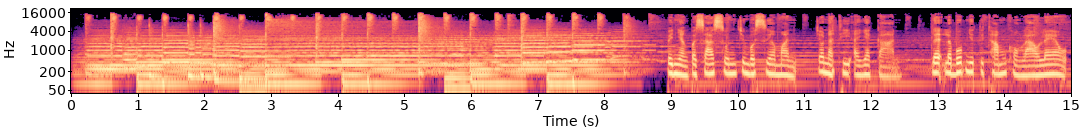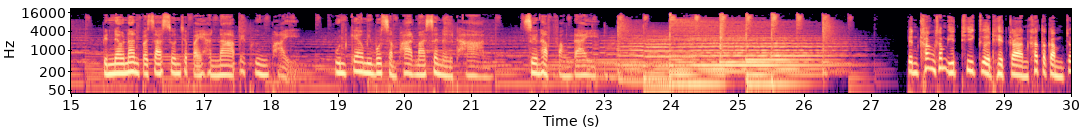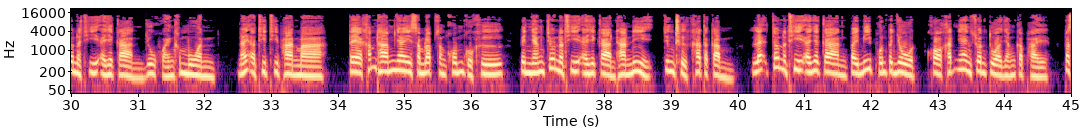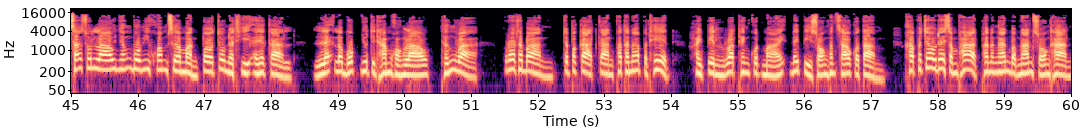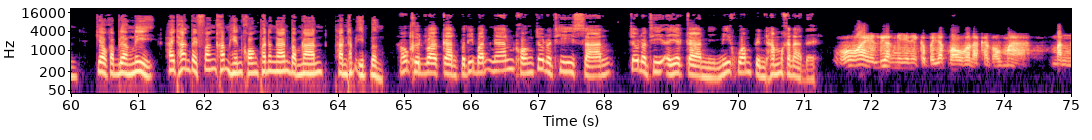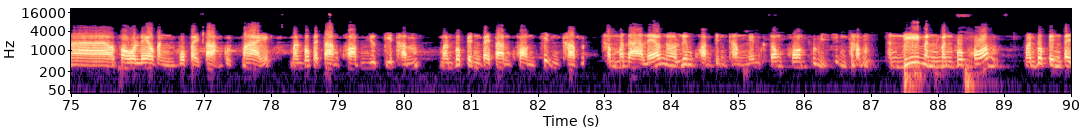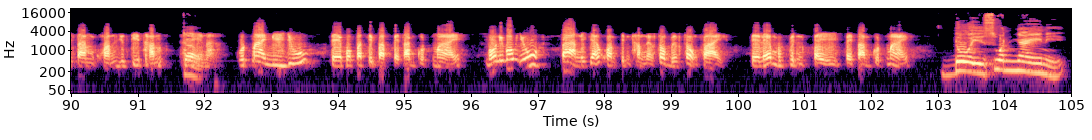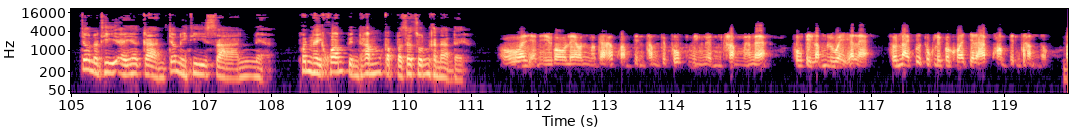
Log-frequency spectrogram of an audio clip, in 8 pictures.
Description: ຂ້າພະເຈົ້າໄດ້ສຳພາດ ພະນັກງານບຳນານ ສອງ ທ່ານ ກ່ຽວກັບ ເລື້ອງນີ້, ໃຫ້ທ່ານໄປຟັງ ຄຳເຫັນຂອງ ພະນັກງານບຳນານ ທ່ານ ທຳອິດເບິ່ງ.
